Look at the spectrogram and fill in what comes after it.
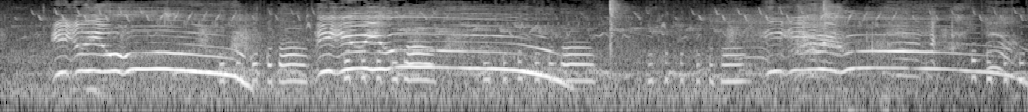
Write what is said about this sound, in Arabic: لماذا يصيح الديك هكذا بأعلى صوته؟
